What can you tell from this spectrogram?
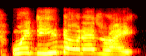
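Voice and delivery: high put-on voice of a woman; a high voice that sounds like someone else; mock wife voice.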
